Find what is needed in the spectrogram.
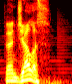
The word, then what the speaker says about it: Vangelis: Vangelis. – Who's actually, that? With a hard G, believe it or not. – Is it really? – It really is.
